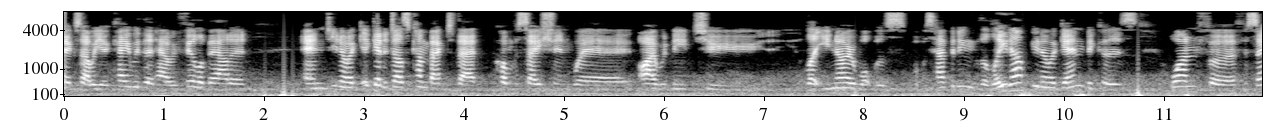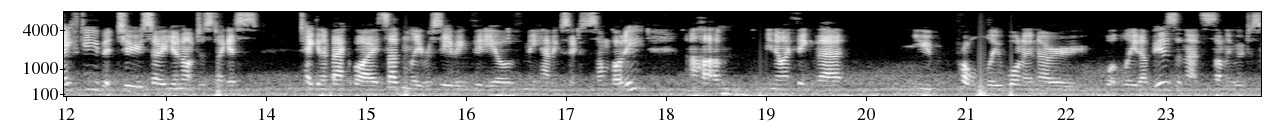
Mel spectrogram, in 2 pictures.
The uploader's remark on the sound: recorded in the car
